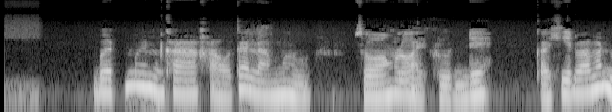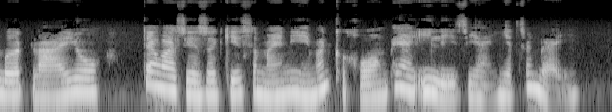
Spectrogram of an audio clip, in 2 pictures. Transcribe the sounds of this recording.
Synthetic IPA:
bɤ˧˩t̪̚mɯ˧˥˨nkʰaː˧˨xa˨˩wt̪ʰɛː˧˥˨la˧˨mɯː˧˩ | sɔː˨˦ŋlɔː˧˩jkʰɯ˨˩nde˧˨ | ka˧˩kʰi˧t̪̚waː˧ma˧˥˨nbɤː˧˩t̪̚laː˨˦jːuː˧ | t̪ɛː˧˦waː˧˨seː˨˩t̪̚sʰa˧ki˧˦t̪̚sa˧ma˨˦jniː˧˩ma˧˥˨nka˧˩kʰɔː˨˦ŋpʰɛː˧˥˨ʔiː˧˨liː˨˦si˧˦ha˨˩jhe˧t̪̚sa˧˥˨ŋda̰˨˦j

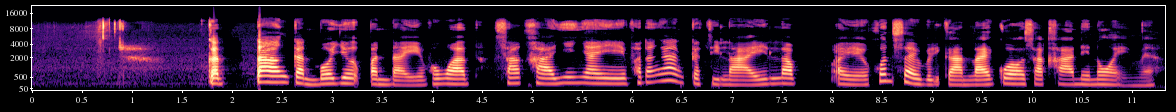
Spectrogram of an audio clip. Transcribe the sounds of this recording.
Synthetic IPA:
ka˧˩ | t̪aː˧˨ŋka˨˩nbɔː˧˦jɤ˧ʔpa˨nda˨˩jpʰɔ˧waː˧saː˨˧˦kʰaː˧˦ɲaː˧ɲa˧jpʰa˧na˧k̚ŋaː˧˥˨nka˧˩si˧˦laː˨˦jla˧p̚ | ʔa˨˩jkʰo˧˥˨nsa˧˩jbɔː˨li˧kaː˨nlaː˨˦jku˧ɐsaː˨˦kʰaː˧˥˦na˧˩jnɔː˧˩jmɛ˧˨

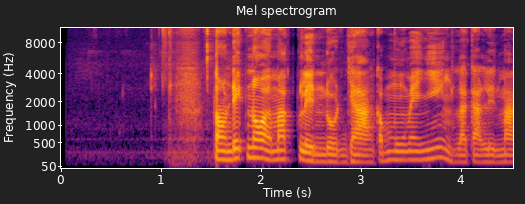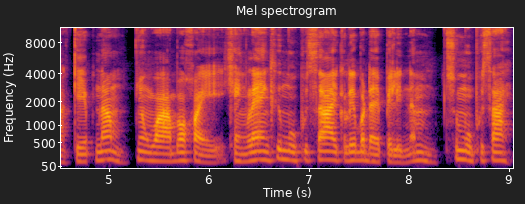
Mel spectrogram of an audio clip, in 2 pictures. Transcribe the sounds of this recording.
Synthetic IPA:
t̪ɔː˨˩nde˧˦k̚nɔː˧˩˨jma˧˩k̚le˨˩˦ndoː˨˩t̪̚jaː˨˩ŋka˧p̚muː˧˨mɛː˧˨ɲi˧˨ŋlɛː˧˩kaː˨˩le˨˩˦nmaː˧˩kːe˧˦p̚na˧˥˨mɲɔː˧˥˨ŋwaː˧bɔː˧kʰɔ˨˩jkʰɛ˨˧˩ŋlɛː˧˩ŋkʰɯː˧˨muː˧˩pʰuː˧˩saː˧˥˨jkɔ˧lɤː˧˨jbɔː˧da˨˩jpa˨jle˨˩nːa˧˥˨msuː˧˥˨muː˧˩pʰuː˧˩˨saː˧˩˨j

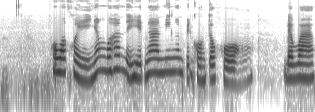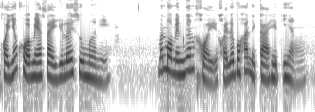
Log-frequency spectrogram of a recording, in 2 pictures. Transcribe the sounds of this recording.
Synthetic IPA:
pʰɔ˧waː˧kʰɔ˨˩jɲa˧˥˨ŋbɔː˧˦ɦa˧˥˨nda˧˩jhe˧˩t̪̚ŋaː˧˥˨nmiː˧˥˨ŋɤ˧˥˨npe˨nkʰɔː˨˦ŋt͡ɕa˧˩wkʰɔː˨˦ŋ | bɛː˨˩p̚waː˧kʰɔ˨˩jɲa˧˥˨ŋkʰɔː˧˩˦mɛː˧sa˧˩jːuː˧˨lɤː˧˥˨jsu˧˥˨mɯː˧˩˨niː˧˩˨ | ma˧˥˨nbɔː˧˦mɛː˧˥˨nŋɤ˧˥˨nkʰɔ˨˩jkʰɔ˨˩jlɯː˧˥˨jbɔː˧ha˧˥˨nda˧˩˨jkaː˧˩he˧t̪̚ʔiː˧ɲa˧˩ŋ

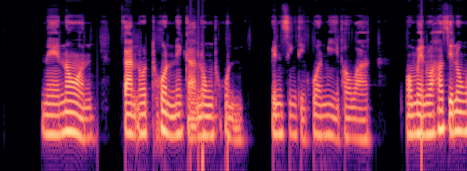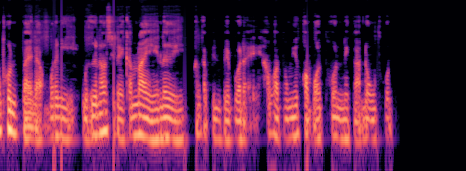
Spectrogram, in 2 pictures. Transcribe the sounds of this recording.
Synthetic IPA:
nɛː˧˨nɔː˧˥˩n | kaː˨nʔo˧˦t̪ʰːo˧˥˨nːa˧˥˨jka̰ː˨nlo˧˥˨ŋt̪ʰu˧˥˨n | pe˨nsi˨˧˩ŋt̪ʰiː˧˩kʰu˧˥˨ə˨nmiː˧˨pʰɔ˧waː˧ | bɔː˧˦mɛː˧˥nwaː˧ɦa˧˥˩wsi˧˥˨lo˧˨ŋt̪ʰu˧˥˨npa̰˨jlɛ̰ː˧˩wmɯː˧˨niː˧˩mɯː˧ʔɯː˧˥˨nha˧wsi˧˦da˧˩jka˧˨mla˧˩jlɤː˧˥˨jma˧˥˨ka˧˩pe˨npa˨˩jbɔː˨˦da̰˨˩jha˧˩˨wka˧˩t̪ɔ˧˩˨ŋmiː˧˥˨kʰwaː˧˥˨mʔo˧˦t̪ʰːo˧˥˨nːa˧˥˩jkaː˨nlo˧˥˨ŋt̪ʰu˧˥˨n

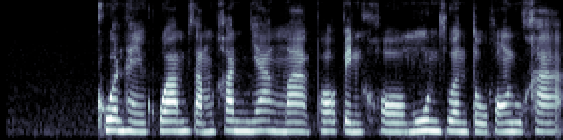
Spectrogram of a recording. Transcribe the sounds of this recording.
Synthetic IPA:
kʰu˧˩˨ənɦa˨˩jkʰwaː˧˥˨msa˨˦mkʰa˧˥˨njaː˧˥˨ŋmaː˧˥˩k̚pʰɔ˧pe˨nkʰɔː˧˩muː˧˥˨nsu˧˨ənt̪oː˨˩kʰɔː˨˦ŋluː˧˩kʰːaː˧˨

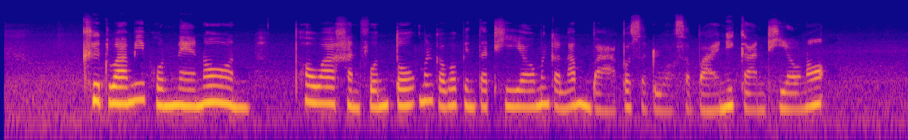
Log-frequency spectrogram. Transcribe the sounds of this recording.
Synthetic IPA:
kʰɯ˧˩t̪̚waː˧miː˧˥˨pʰo˨˦nːɛː˧˩nɔː˧˥˨n | pʰɔ˧waː˧xʰa˧˩˨nfo˨˦nt̪o˧˦k̚ma˧˥˨nka˧˩bɔː˧˦pe˨nt̪a˧˩t̪ʰi˧əwma˧˥˨nka˧˩la˧˥˨mbaː˨˩k̚bɔː˧˩sa˧du˨˩ək̚sa˧baː˨jna˧˥˨kaː˨nt̪ʰi˧əwnɔ˧˥ʔ

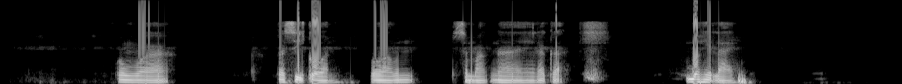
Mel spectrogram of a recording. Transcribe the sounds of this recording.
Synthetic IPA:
pʰɔː˧˩mwaː˧ | ka˧˩si˨˦kɔː˨˩npʰɔː˧waː˧ma˧˥˨n | sa˧˨ma˧˦˥k̚ŋaː˧jlaː˧˩wka̰˧˩ | bɔː˧˦ɦe˨˧t̪̚laː˨˦j

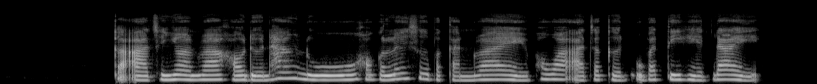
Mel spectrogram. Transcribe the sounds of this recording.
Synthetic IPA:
ka̰˧˩ʔa̰ː˨˩t̪̚t͡ɕa˧˦ɲɔː˧˥˩nwaː˧xʰa˧˩wdɤː˨nt̪ʰaː˧˥˨ŋduː˧˦kʰa˧˦wka˧˦lɤː˧˥˨jsɯː˧˩pa˧ka˨nwa˧˥˩jpʰɔ˧waː˧ʔa̰ː˨˩t̪̚t͡ɕa˧˦kɤː˨˩t̪̚ʔu˧˩ba˧˦t̪ːi˧˥ɦeː˨˩t̪̚da˧˥˩j

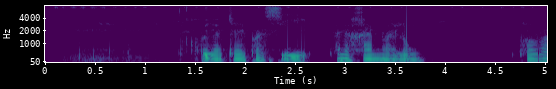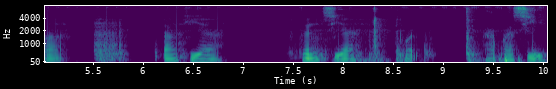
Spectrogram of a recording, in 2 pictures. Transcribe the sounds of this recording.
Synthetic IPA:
kʰɔ˨˩jaː˨˩k̚t͡ɕa˧˩˨jpʰaː˧˥˨siː˨˦t̪ʰa˧naː˧˥˨xaː˧˥˨nːɔː˨˦jlo˧˥˨ŋ | pʰɔ˧waː˧ | t̪aː˧˥˨ŋt̪ʰi˧˩ɐ | ŋɤ˧˥˨nsi˨˦ɐpʰɔ̰˧˨ | ha̰˧˥˨pʰaː˧˥˨siː˨˦

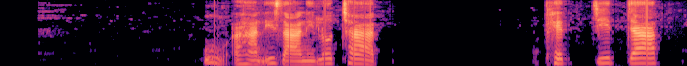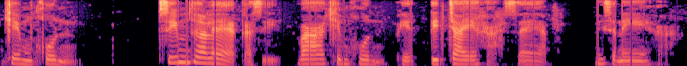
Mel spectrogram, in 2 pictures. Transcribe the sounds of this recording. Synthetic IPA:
ʔuː˧˩ʔa̰ː˧ɦaː˨˦nʔiː˧˨sa̰ː˨˦nːiː˧˩lo˧˩t̪̚t͡ɕʰaː˧˩t̪̚ | pʰe˧˥t̪̚t͡ɕi˧˥t̪̚t͡ɕaː˧˩t̪̚ | kʰe˧˥˩mkʰo˧˥˨n | si˧˥˨mt̪ʰɯ˧ɐ˧lɛː˧˩kːa̰˧˩sḭ˧˦waː˧kʰe˧˩˨mkʰo˧˨npʰe˧˦t̪ːi˧˦t̪̚t͡ɕa˧jxa˧˩sɛː˧˩p̚ | miː˧˥sa˧neː˧˦kʰa̰˧˩

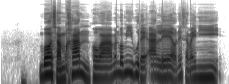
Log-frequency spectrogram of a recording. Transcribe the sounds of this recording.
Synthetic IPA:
bɔː˧sa˨˦mkʰa˧˥˨npʰɔ˧waː˧ma˧˥˨nbɔː˧miː˧˥˨pʰuː˧˩da˧˩jʔaː˧˥˨nlɛː˧˩wna˧˥˩jsa˧˦ma˨˧˦jniː˧˥˨

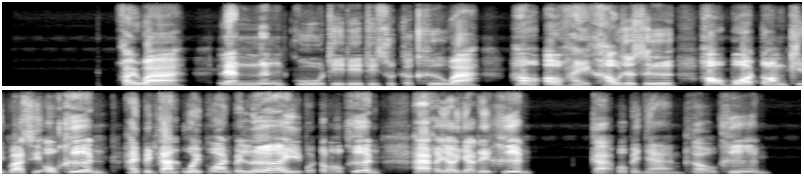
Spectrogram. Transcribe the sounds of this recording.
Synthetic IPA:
kʰɔ˨˩jwaː˧ | lɛː˧˩˨ŋːɤ˧˥˨nkuː˨˩t̪ʰiː˧˩diː˨t̪ʰiː˧˩su˧t̪̚ka˧˩kʰɯː˧˥˨waː˧ | ha˧˩˨wʔa˨˩wɦa˨˩jkʰa˧˩wsɯː˧˦sɯː˧ha˧˩˨wbɔː˧˦t̪ɔ˧˩ŋkʰi˧t̪̚waː˧si˧˦ʔa˨˩wkʰɯː˧˥˨n | ha˨˩jpe˧˨˦nkaː˨nʔu˧˨əjpʰɔː˧˥˨npa˨jlɤː˧˥jbɔː˧˦t̪ɔ˧˩ŋʔa˨˧wkʰɯː˧˥˨nhaː˧˩kʰa˧˩˨jaː˧˩jaː˨˩k̚da˧˩˨jkʰɯː˧˥˨n | ka̰˧˩bɔː˧˦pa˨˧jɲaː˧˦ŋkʰa˧˩wkʰɯː˧˥˩n

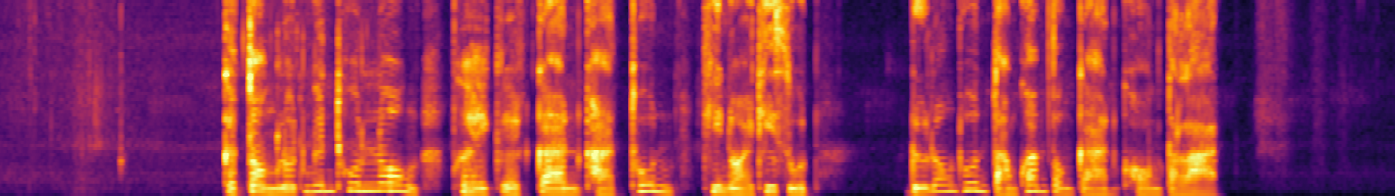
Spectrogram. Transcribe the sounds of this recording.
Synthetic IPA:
ka˧˩t̪ɔ˧˩ŋlo˧˥t̪̚ŋɤ˧˥˨nt̪ʰu˧˥˨nlo˧˥˨ŋpʰɯ˧ɐha˨˩jkɤː˨˩t̪̚kaː˧nkʰaː˨˩t̪ʰːu˧˥˨n | t̪ʰiː˧˩nɔː˨˩jt̪ʰiː˧˩su˧˦t̪̚ | dɯː˨˦lo˧˥˨ŋt̪ʰu˧˥˨nt̪aː˨mkʰwaː˧˥˨mt̪ɔ˧˨ŋkaː˨˧nkʰɔː˨˦ŋt̪a˧laː˨˩t̪̚

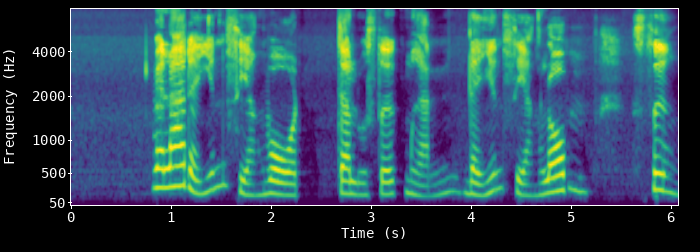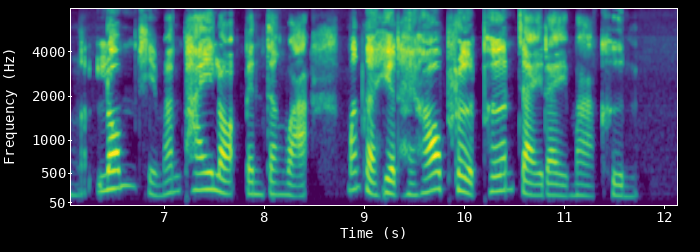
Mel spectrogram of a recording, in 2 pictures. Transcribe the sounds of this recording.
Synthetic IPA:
weː˧˥˨laː˧˨da˧˩jɲi˧˥˨nsi˨˩˦əŋwoː˨˩t̪̚ | t͡ɕa˧luː˧˥sɯ˧˦k̚mɯ˩˦ənda˧˩jɲi˧˥˨nsi˨˦əŋlo˧˥˨msɯ˧ŋlo˧˥˨mt̪ʰiː˧˩ma˧˥˨npʰa˧˥˨jlɔ˧ʔpe˨nt͡ɕa˧ŋwa˧˦ʔma˧˥˨nka˧˩he˧˩t̪̚ha˨˩jɦa˧˥˨wpʰlɤː˧˨˩t̪̚pʰɤː˧˥˨nt͡ɕa˨˩jda˧˩jmaː˧˩kʰːɯ˨˩˨n

